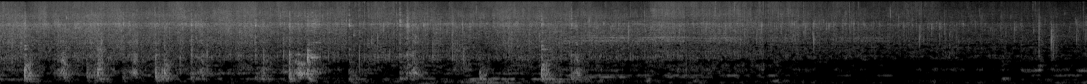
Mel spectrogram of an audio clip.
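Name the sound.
stirring onions with bay leaf frying in a pan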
